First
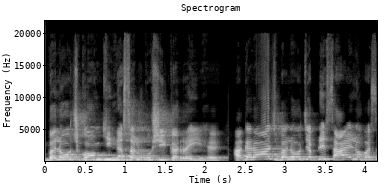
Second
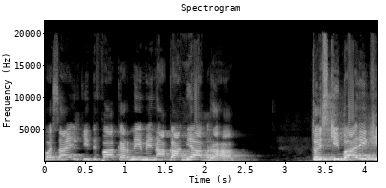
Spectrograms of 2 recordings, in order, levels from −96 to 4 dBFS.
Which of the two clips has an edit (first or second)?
first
